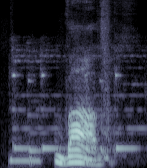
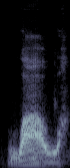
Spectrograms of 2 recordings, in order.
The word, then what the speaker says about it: Vav: Vav. The Vav makes the V sound. It is pronounced the same as the Vet.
